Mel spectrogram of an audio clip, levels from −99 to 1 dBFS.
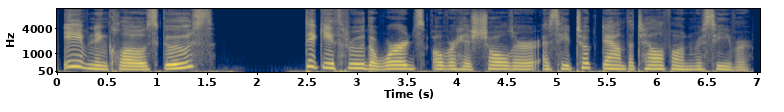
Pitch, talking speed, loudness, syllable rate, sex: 195 Hz, 145 wpm, -18 LUFS, 5.0 syllables/s, female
